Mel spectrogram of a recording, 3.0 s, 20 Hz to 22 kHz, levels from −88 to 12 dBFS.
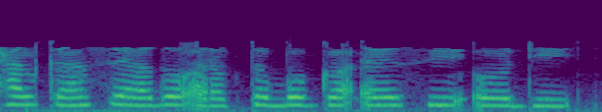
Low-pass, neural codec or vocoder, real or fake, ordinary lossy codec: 19.8 kHz; none; real; AAC, 16 kbps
